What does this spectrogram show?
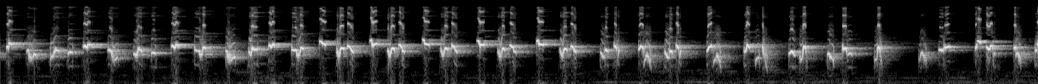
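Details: Sooty-headed bulbul singing its long rolling song, used to make other bulbuls sing. About ten seconds of continuous bubbly notes that swing up and down, steady in pace, with only a brief dip near the end.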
